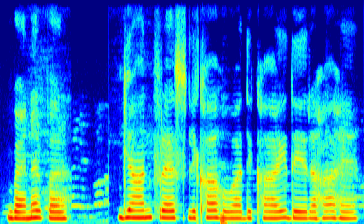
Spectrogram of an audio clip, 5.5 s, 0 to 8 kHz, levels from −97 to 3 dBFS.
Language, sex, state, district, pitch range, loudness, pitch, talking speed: Hindi, female, Uttar Pradesh, Lucknow, 230-255 Hz, -15 LUFS, 240 Hz, 110 wpm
